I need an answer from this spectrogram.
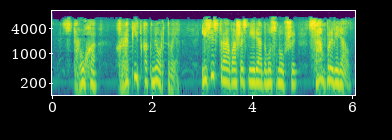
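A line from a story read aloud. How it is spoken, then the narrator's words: Gleeful whisper. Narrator (Russian): радостным шепотом выдавил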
